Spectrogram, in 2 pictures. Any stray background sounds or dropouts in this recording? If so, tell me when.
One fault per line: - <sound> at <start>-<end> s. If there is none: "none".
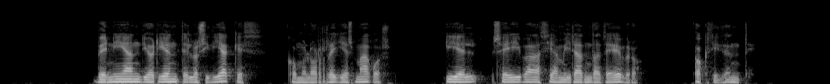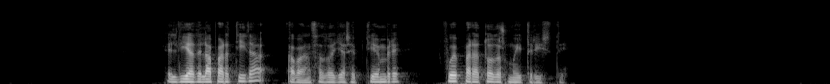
none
